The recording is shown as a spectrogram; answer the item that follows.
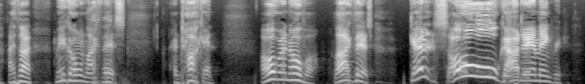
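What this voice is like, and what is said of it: Imitates another person's voice, angry. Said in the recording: “do an Al Pacino impression ... he is a rabid bulldog on like a choke chain in a junkyard”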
